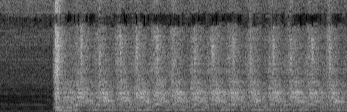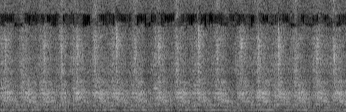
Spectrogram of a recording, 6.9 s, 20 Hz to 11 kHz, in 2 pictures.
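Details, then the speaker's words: 1968 Porsche 912 air-cooled engine, freshly reinstalled, second start try. Steady rapid starter churning about six beats a second that never fires. Owner suspects a weak battery, valves not yet adjusted. Cranks but does not start. "no luck right now kind of sucks but i'm gonna try it again man"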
